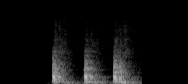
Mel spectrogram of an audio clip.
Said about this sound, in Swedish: Jag går och lägger mig igen, men snart knackar det på dörren igen. Inte heller den här gången ser jag någon genom fönstret.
